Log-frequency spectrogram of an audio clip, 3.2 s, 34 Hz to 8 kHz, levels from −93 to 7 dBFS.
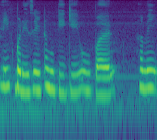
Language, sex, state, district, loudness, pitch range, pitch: Hindi, female, Chhattisgarh, Raipur, -19 LUFS, 220-260 Hz, 245 Hz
